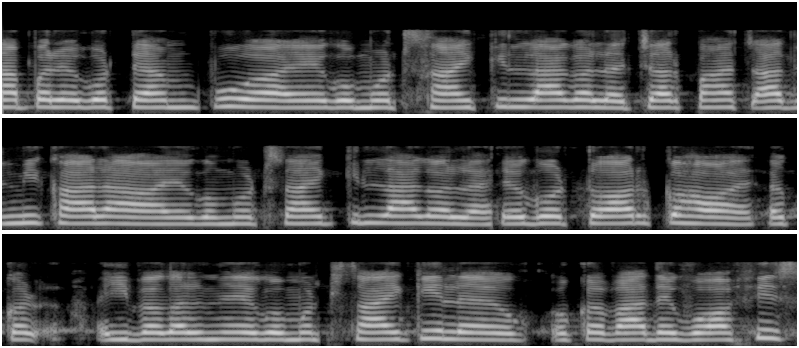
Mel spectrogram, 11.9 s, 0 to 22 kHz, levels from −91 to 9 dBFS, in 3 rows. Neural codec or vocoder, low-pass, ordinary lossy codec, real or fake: codec, 16 kHz, 4.8 kbps, FACodec; none; none; fake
